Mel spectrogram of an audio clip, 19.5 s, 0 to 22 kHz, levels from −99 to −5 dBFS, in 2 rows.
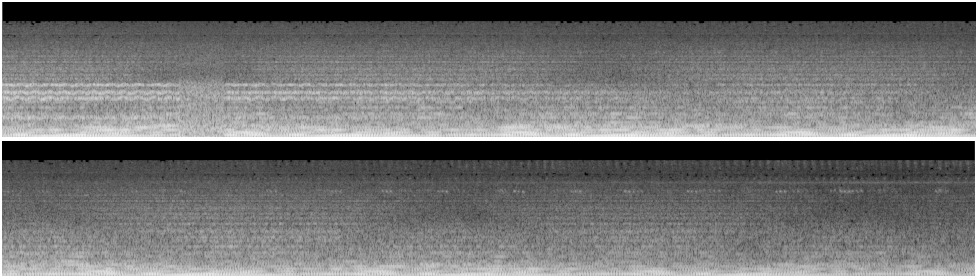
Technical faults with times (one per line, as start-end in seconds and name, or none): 1.77-2.23 long network dropout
